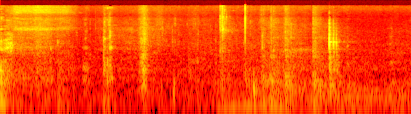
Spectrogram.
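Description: Faint scattered clicks and rustling of a plastic cable tie being fitted and handled around seat wiring, with about five separate sharp ticks, the strongest near the end.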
